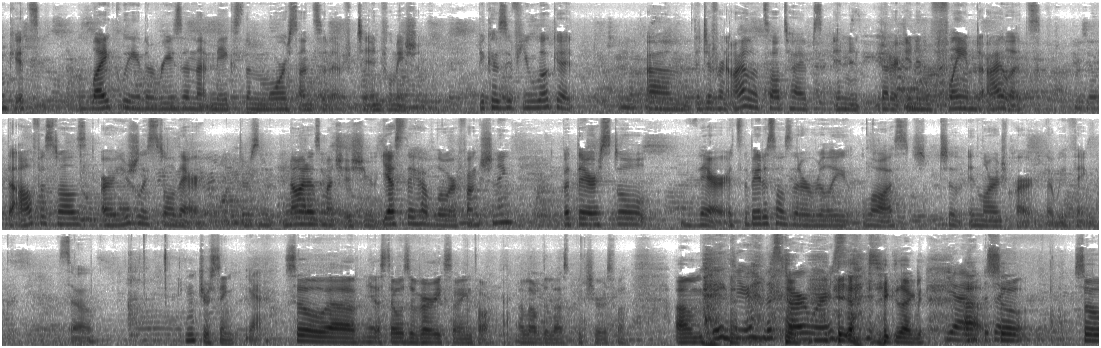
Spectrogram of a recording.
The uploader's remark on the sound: recorded during Day 2 of Islet Study Group 2023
